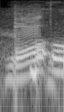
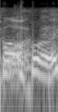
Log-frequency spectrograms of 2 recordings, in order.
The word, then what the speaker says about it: bottle: He said butthole again. Bottle. Butthole. No, there's no. Don't pronounce the T's. Bow. Bottle. Bow. Bottle. Bow. Okay, you're saying it like bowl. Just say it like bot and then oil.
